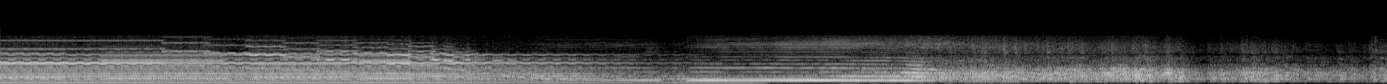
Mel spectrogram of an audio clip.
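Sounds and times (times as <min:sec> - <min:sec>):
steady tonal hum inside a moving passenger train: 0:00.0 - 0:10.5
broadband rumble and rattle of a moving passenger train carriage: 0:09.2 - 0:13.8.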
